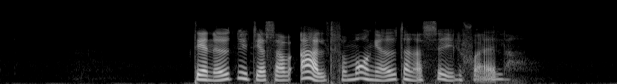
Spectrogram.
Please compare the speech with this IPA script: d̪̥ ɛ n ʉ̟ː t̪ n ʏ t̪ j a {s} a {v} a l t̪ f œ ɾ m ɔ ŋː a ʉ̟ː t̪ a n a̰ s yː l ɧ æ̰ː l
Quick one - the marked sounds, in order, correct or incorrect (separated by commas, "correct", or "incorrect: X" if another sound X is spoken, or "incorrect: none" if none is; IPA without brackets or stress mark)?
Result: correct, correct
